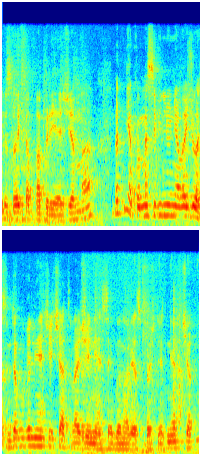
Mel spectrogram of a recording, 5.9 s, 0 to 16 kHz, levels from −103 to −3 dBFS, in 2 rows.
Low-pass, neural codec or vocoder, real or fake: 10.8 kHz; none; real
